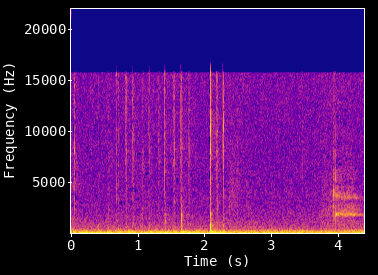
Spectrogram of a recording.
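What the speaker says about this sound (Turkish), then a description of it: "klavyemizden kontrol tuşuna basılı tutarak yön tuşlarını kullanabiliriz" Soft typing on a computer keyboard with the control key held and the arrow keys pressed, scattered key clicks over steady room hiss, faint and close, with no speech.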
